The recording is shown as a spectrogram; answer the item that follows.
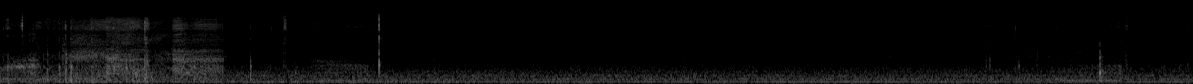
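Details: Quiet indoor room tone with a steady low hum, a burst of rustling near the start and a few faint clicks, with no animal voice heard.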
